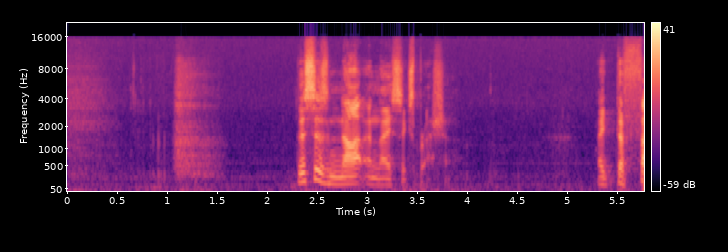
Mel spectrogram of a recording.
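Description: A man lectures, speaking clearly and with pauses.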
